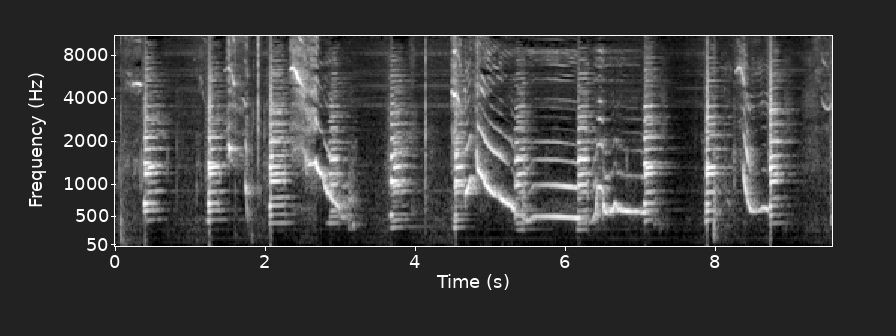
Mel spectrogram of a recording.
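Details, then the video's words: Female dog singing along to reggae music, giving short barking yelps mixed with wavering, falling howls, some sliding down steeply, broken by brief pauses. "Awesome Reggae-Singing Dog!"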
